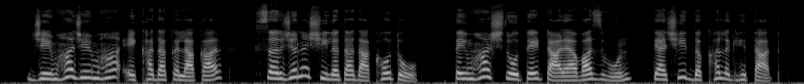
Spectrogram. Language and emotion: Marathi, neutral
